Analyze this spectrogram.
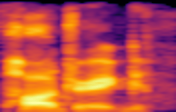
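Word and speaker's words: Pádraig: a d r a i g which is pronounced padrig and so that's with a d so um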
